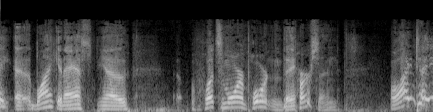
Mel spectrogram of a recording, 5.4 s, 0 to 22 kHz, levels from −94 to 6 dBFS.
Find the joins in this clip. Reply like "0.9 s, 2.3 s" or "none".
3.6 s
